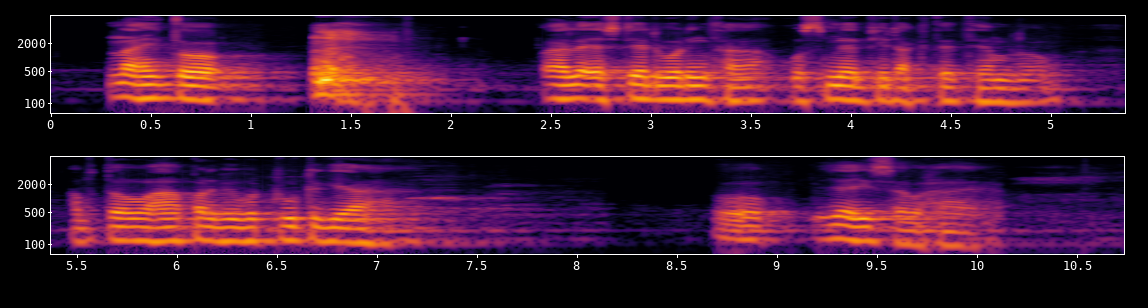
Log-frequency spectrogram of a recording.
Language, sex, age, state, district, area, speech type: Hindi, male, 45-60, Bihar, Samastipur, rural, spontaneous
